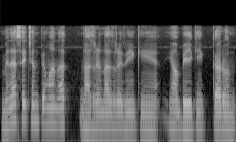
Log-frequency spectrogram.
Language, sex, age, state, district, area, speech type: Kashmiri, male, 30-45, Jammu and Kashmir, Kupwara, rural, spontaneous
